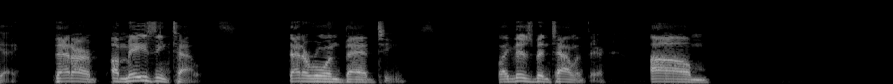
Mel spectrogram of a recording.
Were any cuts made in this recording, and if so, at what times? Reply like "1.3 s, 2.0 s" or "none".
5.0 s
